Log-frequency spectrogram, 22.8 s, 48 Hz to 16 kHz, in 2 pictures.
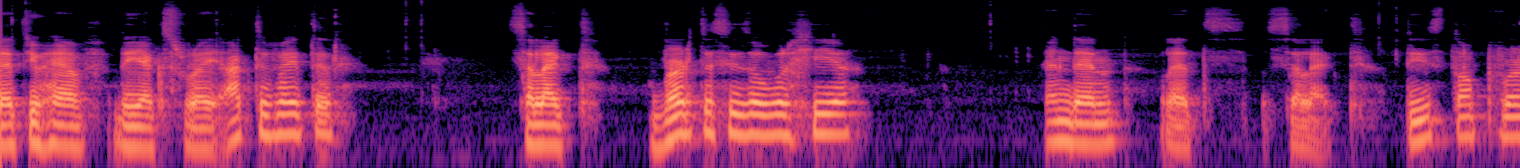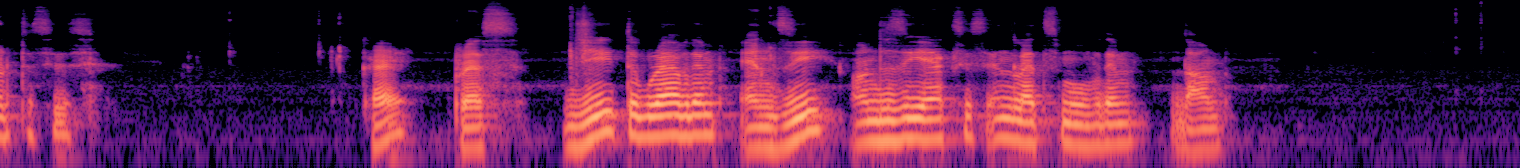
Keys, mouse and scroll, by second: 1.5-2.9 shift+middle drag, 2.9 click, 7.3 click, 11.6-12.2 scroll up 2, 13.0-15.6 shift+middle drag, 15.6 g.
